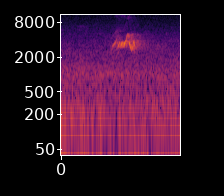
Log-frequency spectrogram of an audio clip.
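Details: A Plumbeous Vireo sings while sitting on its nest on a forest trail near Salt Lake City, Utah, in the morning. It gives one short, slightly burry mid-high song phrase lasting about a quarter second over faint outdoor background noise.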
